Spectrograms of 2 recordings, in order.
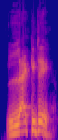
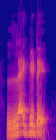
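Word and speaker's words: laïcité: ये एक वर्ड है, कहा गया भाई लैकिटे, LAICITE, लेकिन ये फ्रेंच वर्ड है। ये क्या है, लैकिटे, एक फ्रेंच वर्ड है।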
